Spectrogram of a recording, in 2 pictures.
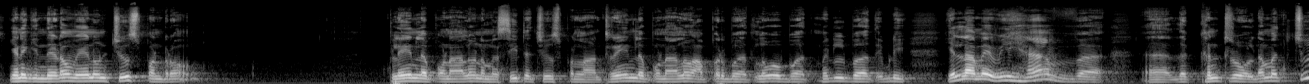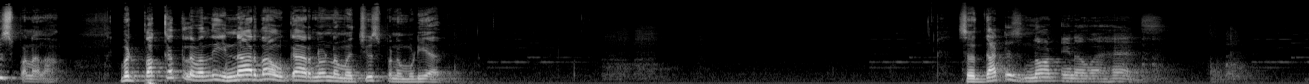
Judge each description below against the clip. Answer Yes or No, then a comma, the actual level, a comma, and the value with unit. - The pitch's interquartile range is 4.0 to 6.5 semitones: No, average, 3.6 semitones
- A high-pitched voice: No, medium, 140 Hz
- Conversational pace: Yes, average, 105 wpm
